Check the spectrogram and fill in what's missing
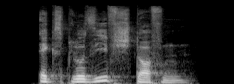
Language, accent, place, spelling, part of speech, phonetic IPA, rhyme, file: German, Germany, Berlin, Explosivstoffen, noun, [ɛksploˈziːfˌʃtɔfn̩], -iːfʃtɔfn̩, De-Explosivstoffen.ogg
- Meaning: dative plural of Explosivstoff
